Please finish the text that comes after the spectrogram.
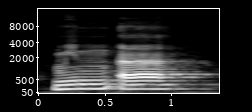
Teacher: Nun pada kata mint dibaca jelas karena setelahnya ada huruf hamzah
